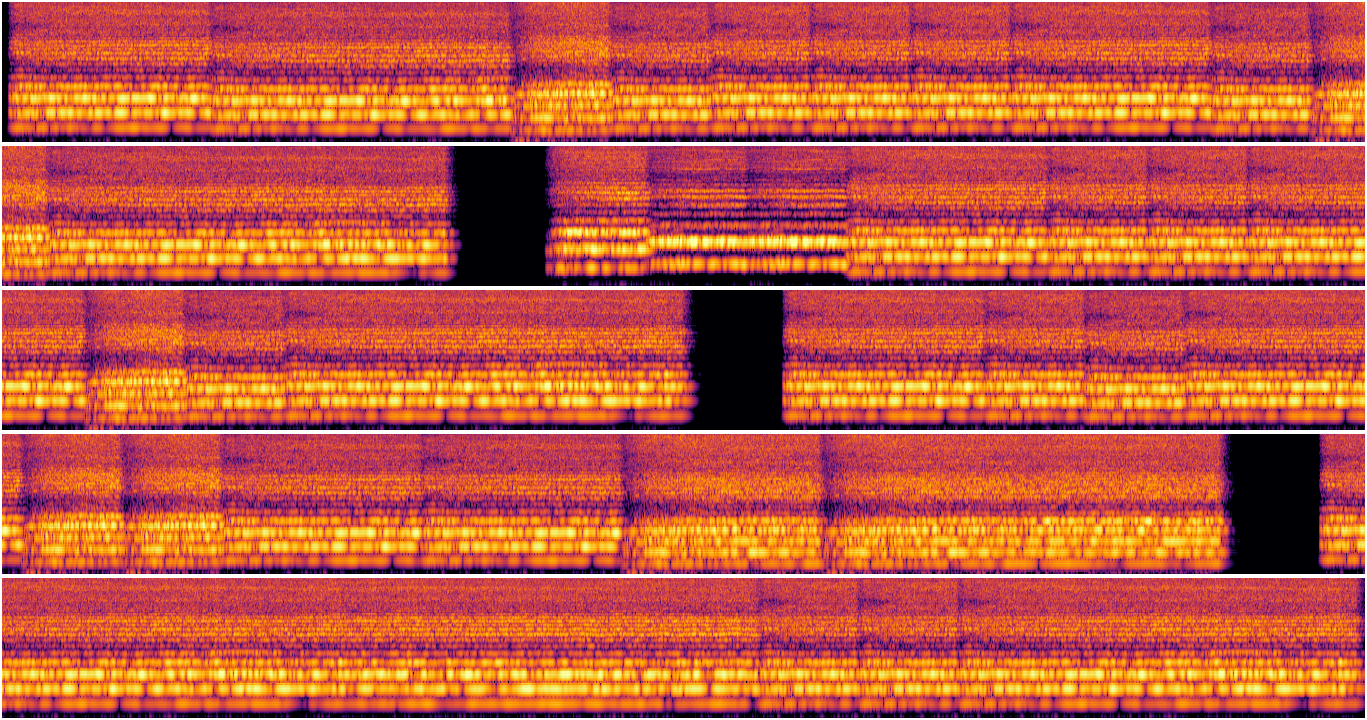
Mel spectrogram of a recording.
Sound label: alto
